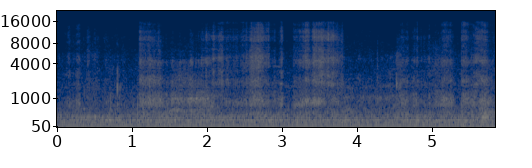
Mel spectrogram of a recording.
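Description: A pencil tip scratches across a paper sketchbook page resting on a teal folder while the other hand holds the page flat. The clip is quiet, with bursts of dry, bright scratching over a steady low hum.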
